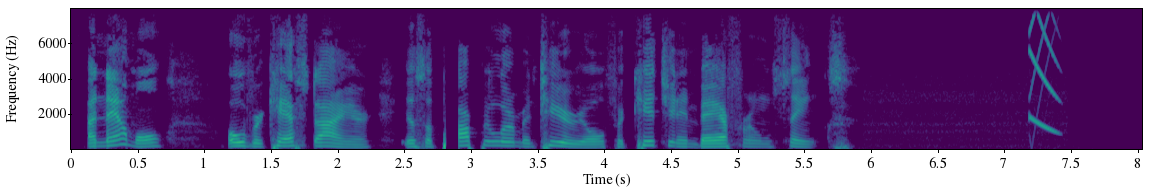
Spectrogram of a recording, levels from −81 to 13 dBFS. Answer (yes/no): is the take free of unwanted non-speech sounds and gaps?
no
